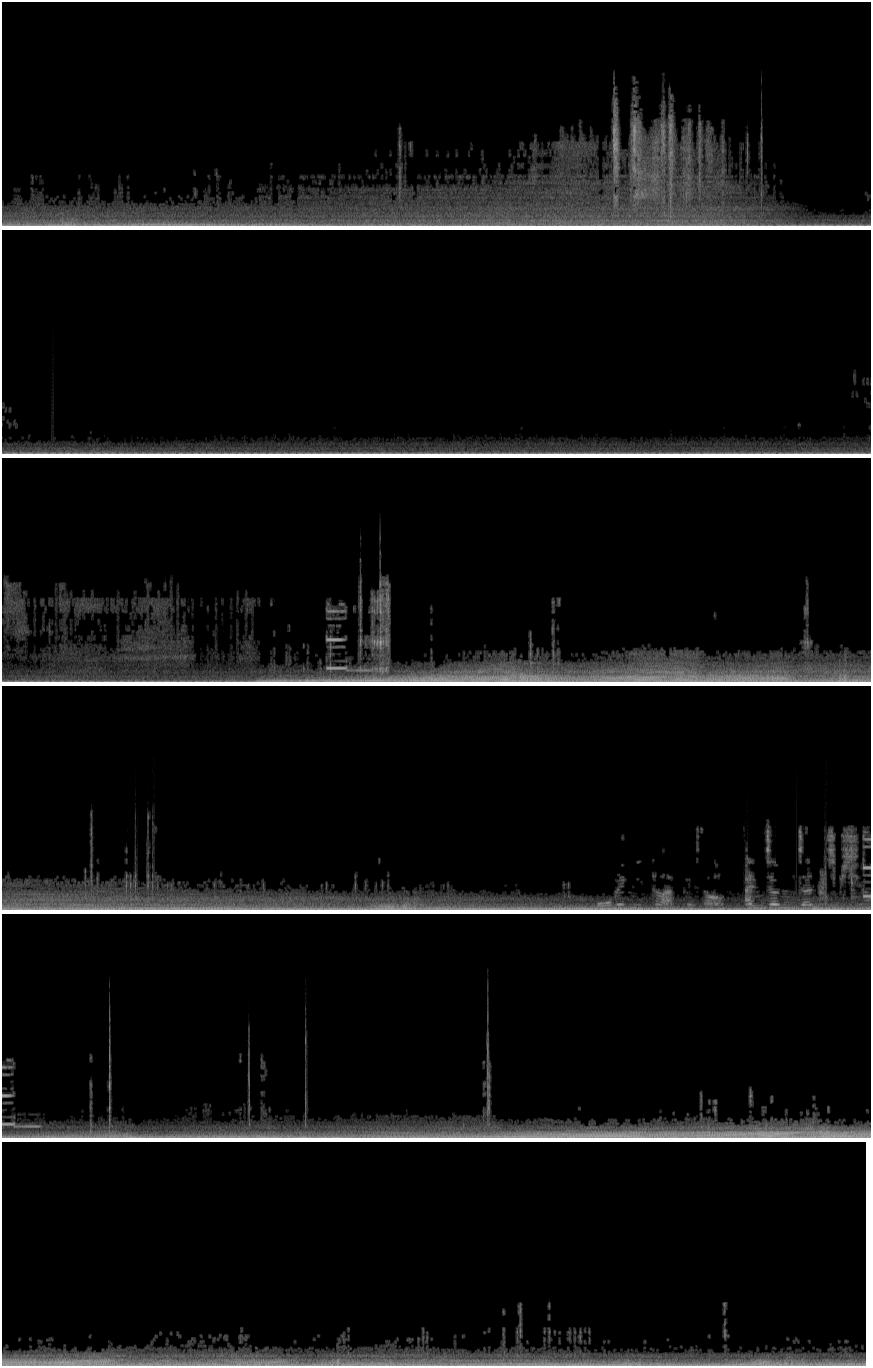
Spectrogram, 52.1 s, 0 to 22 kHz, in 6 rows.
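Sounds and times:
car engine idling and accelerating: 0:00.0 - 0:52.0.

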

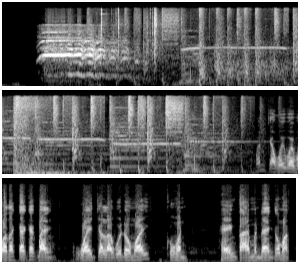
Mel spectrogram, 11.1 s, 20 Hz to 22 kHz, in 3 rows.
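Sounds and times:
horse whinny: 0:00.4 - 0:01.9
intro music with held tones: 0:02.0 - 0:08.1
deep hit: 0:02.2 - 0:05.2.

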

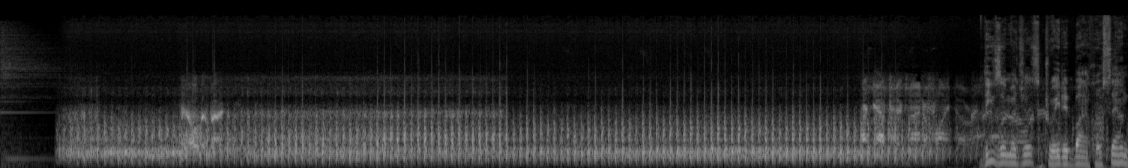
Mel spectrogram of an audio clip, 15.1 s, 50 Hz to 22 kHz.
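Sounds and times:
helicopter rotor blades chopping: 0:00.7 - 0:15.0.

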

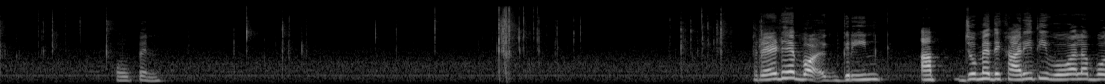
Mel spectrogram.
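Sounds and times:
plastic packaging crinkling: 0:00.0 - 0:06.0, 0:06.6 - 0:09.0.

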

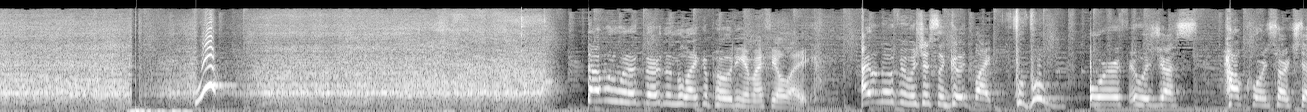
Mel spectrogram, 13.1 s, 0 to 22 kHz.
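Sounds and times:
rushing of burning dust: 0:00.0 - 0:05.7
short rising whoop: 0:00.0 - 0:05.7.

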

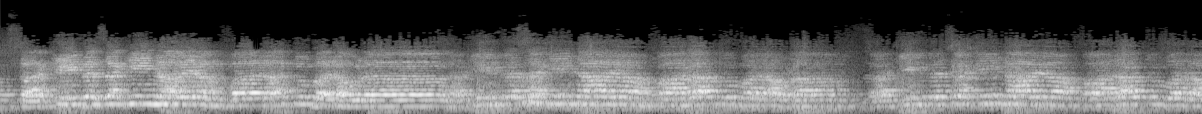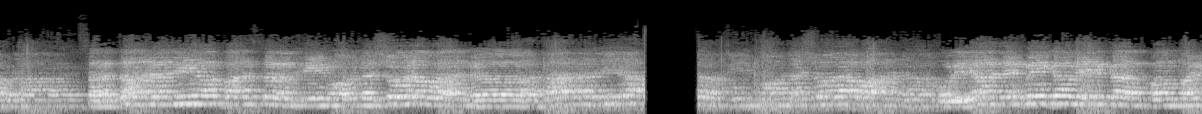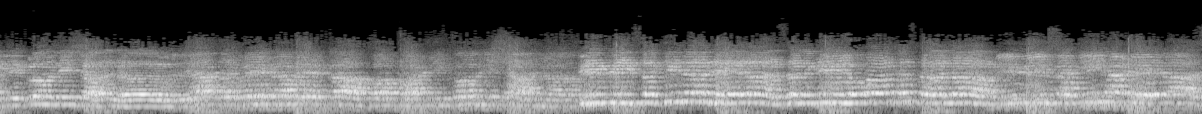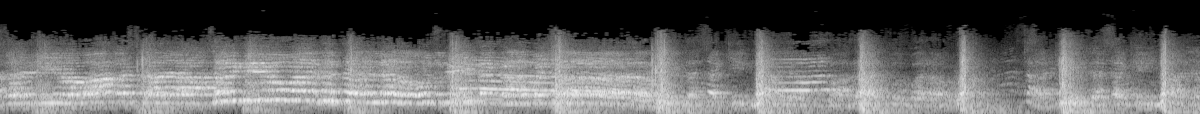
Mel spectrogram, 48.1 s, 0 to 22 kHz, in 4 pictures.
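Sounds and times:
men chanting in unison: 0:00.0 - 0:48.0
hands striking chests: 0:40.6 - 0:48.0.

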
